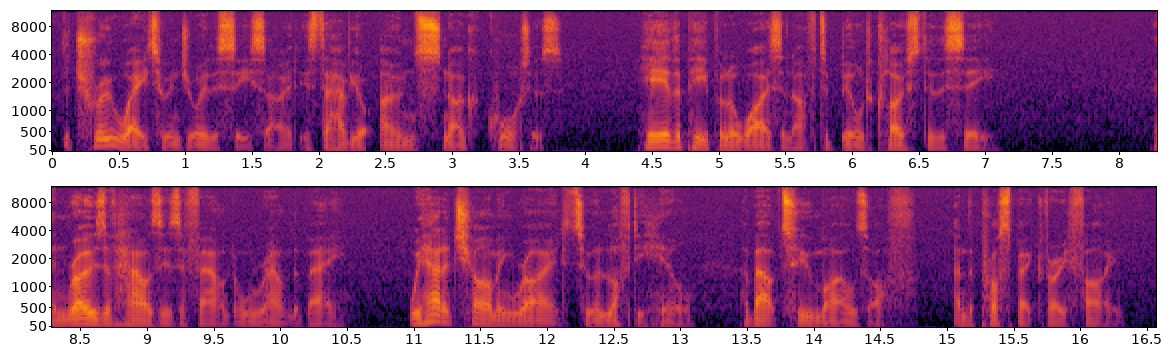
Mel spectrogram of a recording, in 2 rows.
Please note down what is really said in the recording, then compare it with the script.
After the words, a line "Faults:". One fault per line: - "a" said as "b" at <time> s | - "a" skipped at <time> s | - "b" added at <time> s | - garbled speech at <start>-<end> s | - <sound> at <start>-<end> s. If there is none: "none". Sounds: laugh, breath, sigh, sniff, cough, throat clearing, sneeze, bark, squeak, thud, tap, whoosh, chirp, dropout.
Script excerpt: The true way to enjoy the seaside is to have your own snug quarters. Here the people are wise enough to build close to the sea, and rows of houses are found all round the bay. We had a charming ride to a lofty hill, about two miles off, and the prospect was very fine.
The true way to enjoy the seaside is to have your own snug quarters. Here the people are wise enough to build close to the sea, and rows of houses are found all round the bay. We had a charming ride to a lofty hill, about two miles off, and the prospect very fine.
Faults:
- "was" skipped at 15.7 s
